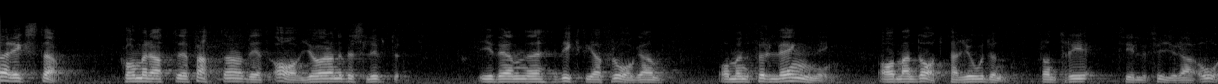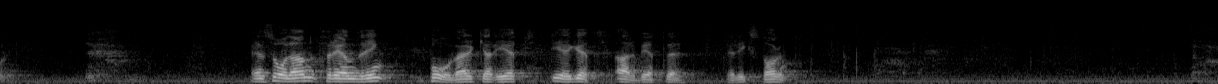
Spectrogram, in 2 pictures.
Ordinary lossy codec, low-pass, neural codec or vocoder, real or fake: none; 7.2 kHz; none; real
